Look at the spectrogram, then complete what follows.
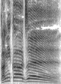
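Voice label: "Kamikaze", British; hedgewars; Default uk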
